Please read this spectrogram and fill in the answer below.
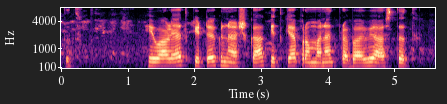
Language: Marathi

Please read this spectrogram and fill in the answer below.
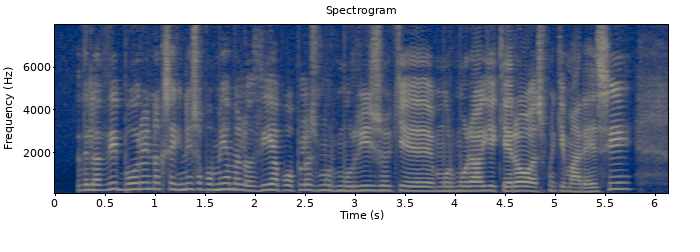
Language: Greek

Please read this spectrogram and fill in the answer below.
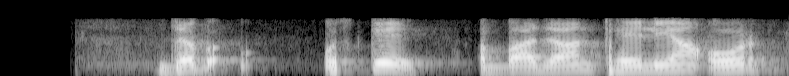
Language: Hindi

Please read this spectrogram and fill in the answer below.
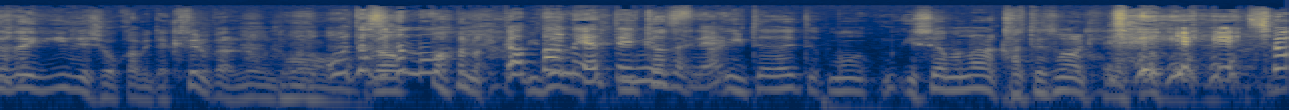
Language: Japanese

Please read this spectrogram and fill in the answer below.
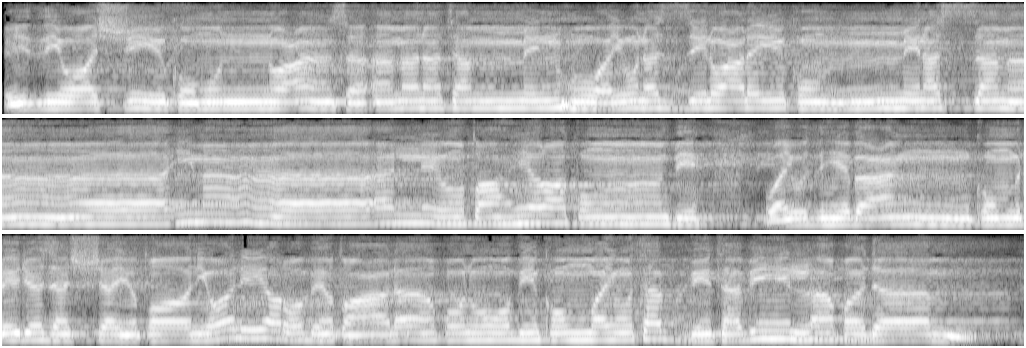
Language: Arabic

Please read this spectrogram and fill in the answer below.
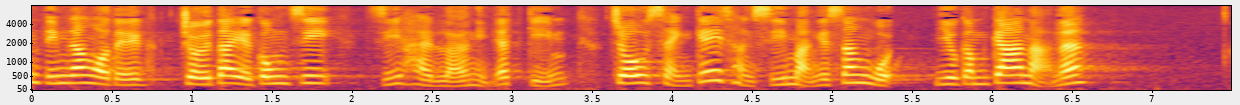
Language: Cantonese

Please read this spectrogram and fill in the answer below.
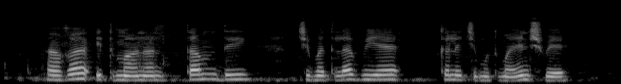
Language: Pashto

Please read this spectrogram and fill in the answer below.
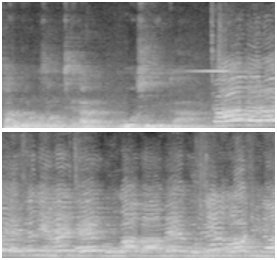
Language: Korean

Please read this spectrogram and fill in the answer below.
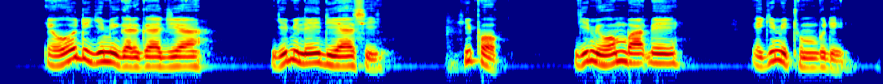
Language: Pular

